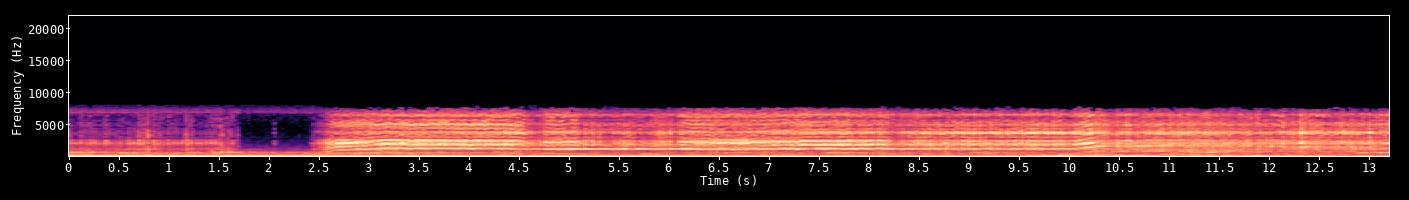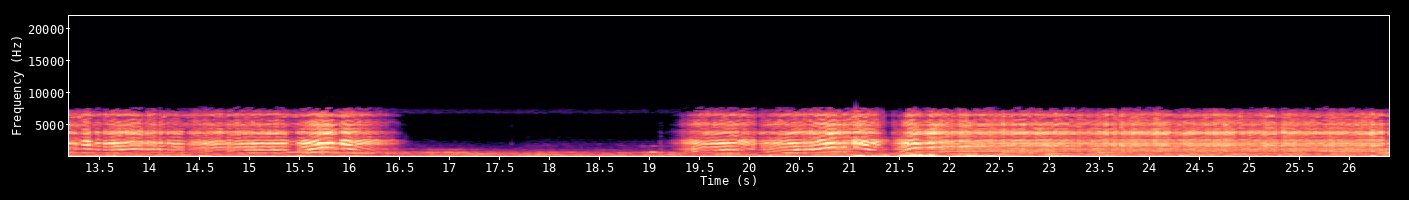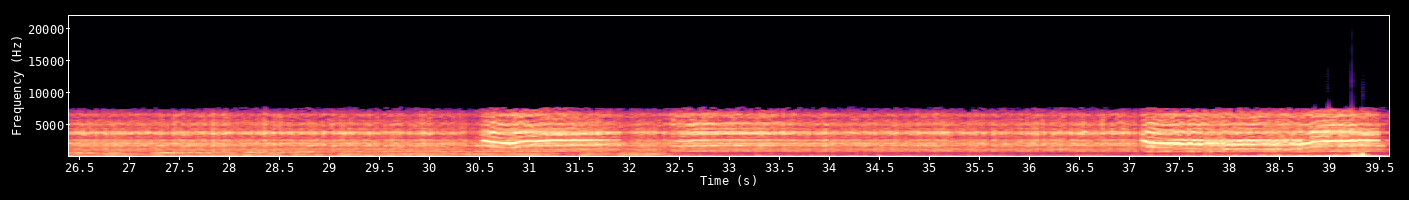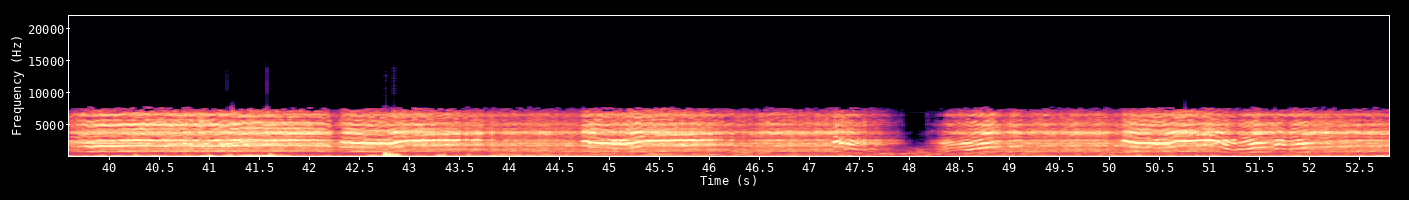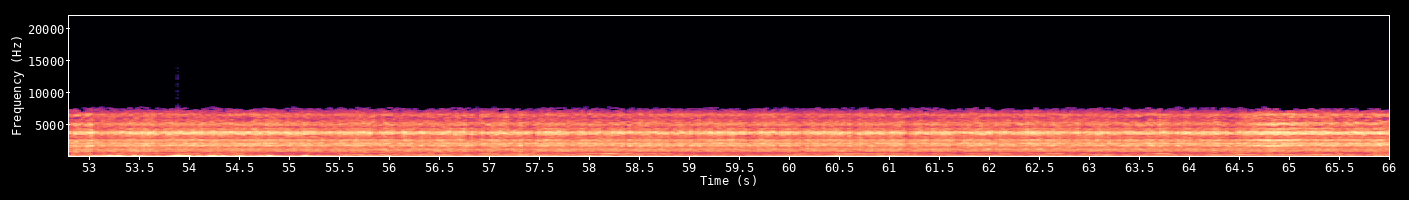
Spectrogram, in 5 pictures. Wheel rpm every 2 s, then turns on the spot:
30, 100, 160, 160, 160, 210, 190, 130, 20, 40, 110, 220, 230, 230, 230, 230, 230, 230, 220, 200, 210, 220, 220, 160, 150, 180, 220, 230, 230, 230, 230, 240, 230.
0-2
